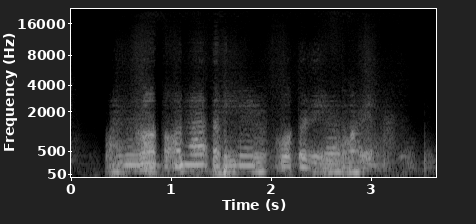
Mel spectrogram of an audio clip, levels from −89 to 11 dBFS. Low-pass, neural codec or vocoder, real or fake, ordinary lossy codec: none; codec, 44.1 kHz, 0.9 kbps, DAC; fake; none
